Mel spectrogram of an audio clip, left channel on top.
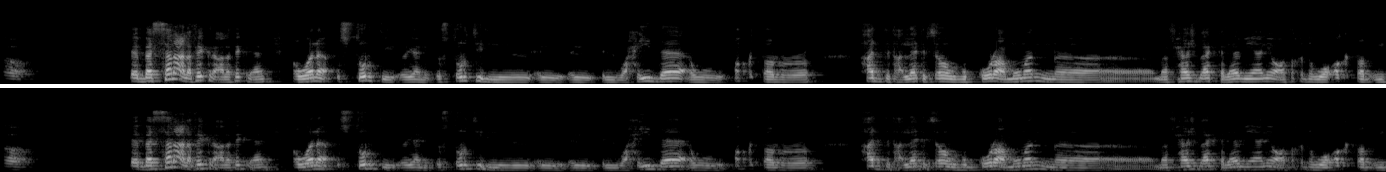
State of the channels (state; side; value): quieter; right; 4.4 dB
